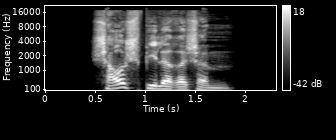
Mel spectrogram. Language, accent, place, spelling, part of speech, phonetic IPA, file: German, Germany, Berlin, schauspielerischem, adjective, [ˈʃaʊ̯ˌʃpiːləʁɪʃm̩], De-schauspielerischem.ogg
- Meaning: strong dative masculine/neuter singular of schauspielerisch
